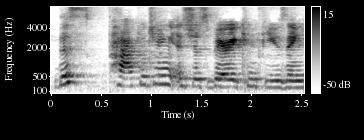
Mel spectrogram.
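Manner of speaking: usual speaking voice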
